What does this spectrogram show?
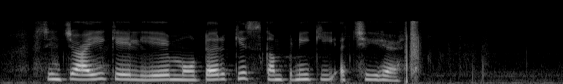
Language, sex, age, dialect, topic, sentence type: Hindi, female, 18-24, Garhwali, agriculture, question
